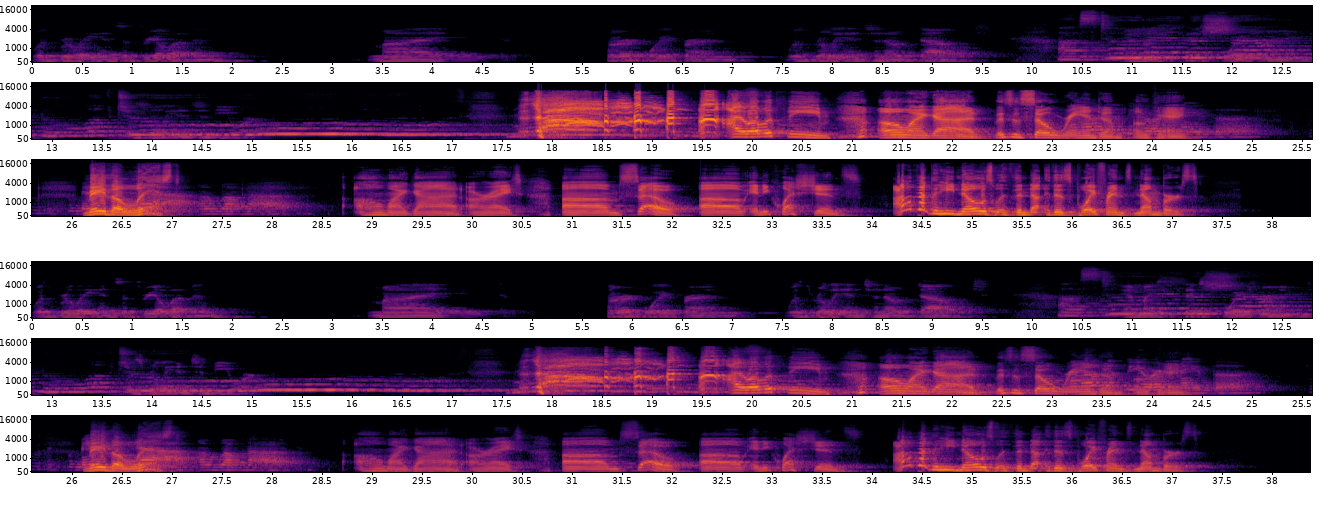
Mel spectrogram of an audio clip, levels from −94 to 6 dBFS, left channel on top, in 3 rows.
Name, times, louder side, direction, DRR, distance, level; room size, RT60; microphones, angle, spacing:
voice 1, 0.0-1.9 3.4-4.8 5.8-7.0 7.5-9.6 10.9-12.7 13.7-15.0, right 2 dB, 65° right, 2.8 m, -54 dB
sound 1, 10.0-23.6, left 2 dB, 70° left, 5.4 m, -47 dB
voice 2, 17.7-24.3 26.1-27.0 28.8-33.9 34.2-37.2, left 6 dB, 50° left, 0.5 m, -30 dB
voice 3, 23.2-25.0 25.6-28.3, right 3 dB, 40° right, 2.7 m, -46 dB
8.5 x 8.1 x 9.0 m
head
